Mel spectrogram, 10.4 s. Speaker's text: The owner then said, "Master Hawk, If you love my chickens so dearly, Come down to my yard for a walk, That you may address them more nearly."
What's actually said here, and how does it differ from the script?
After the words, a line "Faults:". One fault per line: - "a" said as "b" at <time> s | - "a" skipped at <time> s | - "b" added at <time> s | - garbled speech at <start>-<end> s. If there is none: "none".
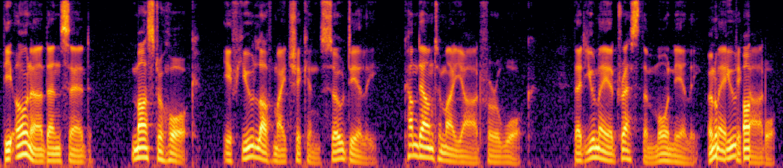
The owner then said, "Master Hawk, If you love my chickens so dearly, Come down to my yard for a walk, That you may address them more nearly." [garbled]
Faults:
- garbled speech at 9.4-10.4 s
